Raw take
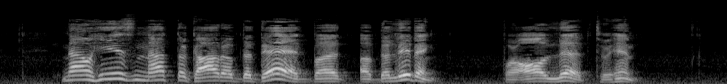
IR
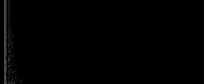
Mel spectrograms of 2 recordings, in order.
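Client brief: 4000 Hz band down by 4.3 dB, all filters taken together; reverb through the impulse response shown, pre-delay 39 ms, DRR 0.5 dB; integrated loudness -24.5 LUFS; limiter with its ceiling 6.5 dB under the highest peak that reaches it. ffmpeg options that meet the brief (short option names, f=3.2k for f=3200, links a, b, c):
-filter_complex "[0:a]equalizer=f=4k:t=o:g=-5.5,alimiter=limit=-12.5dB:level=0:latency=1,asplit=2[a][b];[1:a]atrim=start_sample=2205,adelay=39[c];[b][c]afir=irnorm=-1:irlink=0,volume=0dB[d];[a][d]amix=inputs=2:normalize=0,volume=-3.5dB"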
